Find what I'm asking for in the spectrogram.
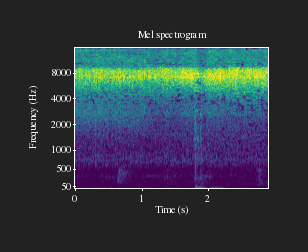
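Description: Tomato paste with green chili and chili powder sizzling steadily in a pan while being sautéed for a vegetarian chorchori, a close, constant frying hiss broken by one sharp spoon scrape.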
